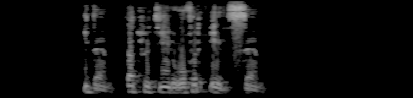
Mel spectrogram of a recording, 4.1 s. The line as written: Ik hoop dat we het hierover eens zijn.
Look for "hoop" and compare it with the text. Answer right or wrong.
wrong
